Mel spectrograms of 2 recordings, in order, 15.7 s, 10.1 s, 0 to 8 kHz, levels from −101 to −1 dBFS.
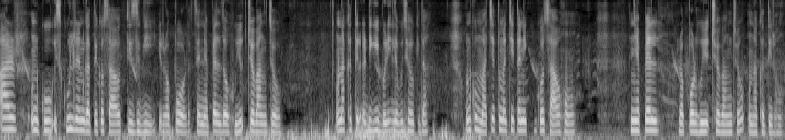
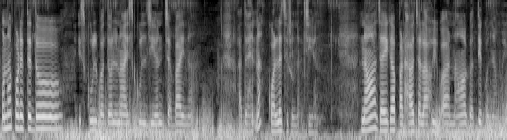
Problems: none marked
